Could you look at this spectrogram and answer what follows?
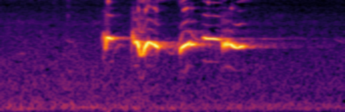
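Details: Chinese babax calling to its flock: a brief, loud run of four slurred, whistled notes dropping slightly in pitch, delivered in under a second.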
